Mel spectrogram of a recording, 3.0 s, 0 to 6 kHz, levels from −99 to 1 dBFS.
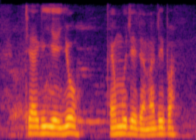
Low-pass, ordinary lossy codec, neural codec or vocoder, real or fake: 5.4 kHz; none; none; real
